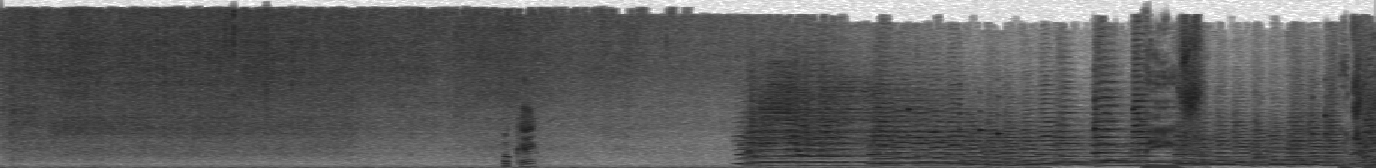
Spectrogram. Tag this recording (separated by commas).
Music, Speech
